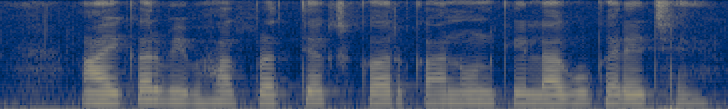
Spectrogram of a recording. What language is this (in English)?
Maithili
